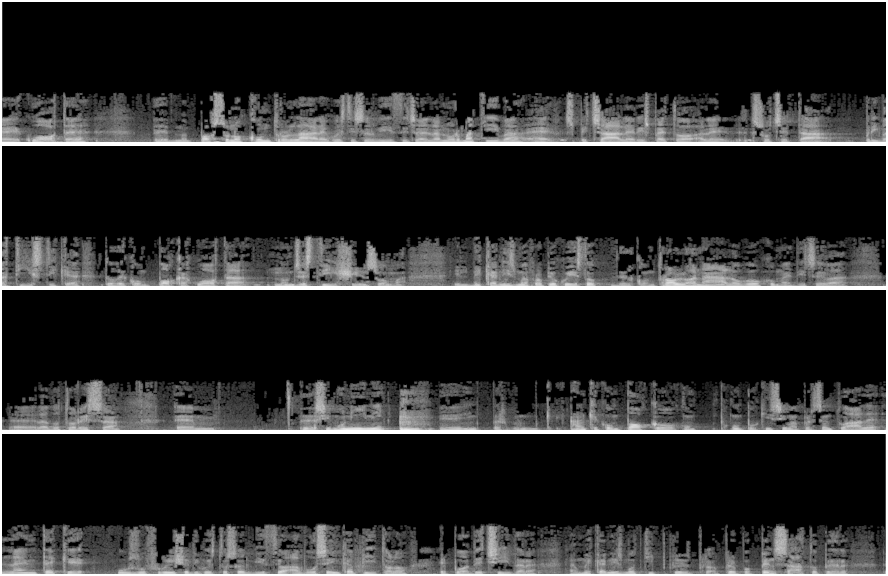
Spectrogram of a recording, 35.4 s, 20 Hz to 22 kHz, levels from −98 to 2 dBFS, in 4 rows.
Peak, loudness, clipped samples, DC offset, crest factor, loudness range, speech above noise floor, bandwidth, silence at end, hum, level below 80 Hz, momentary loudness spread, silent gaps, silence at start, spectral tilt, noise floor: -4 dBFS; -23 LUFS; under 0.1%; under 0.1%; 20 dB; 6 LU; 29 dB; 8 kHz; 0 s; none; -50 dBFS; 13 LU; none; 0 s; -5 dB/octave; -52 dBFS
